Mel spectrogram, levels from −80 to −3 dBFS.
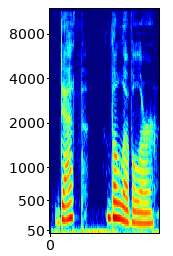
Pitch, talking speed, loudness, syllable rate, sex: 195 Hz, 110 wpm, -17 LUFS, 4.9 syllables/s, female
